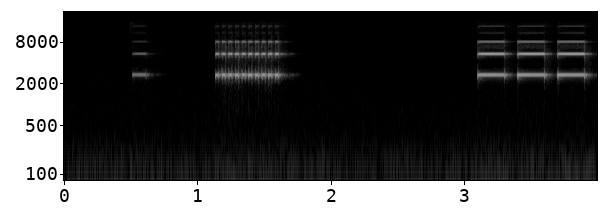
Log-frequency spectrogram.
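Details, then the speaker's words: Emax Tinyhawk 1S brushless whoop with a newly fitted buzzer (black negative, white positive), motors unplugged, powered up. Sharp chirps, a trill, then three long beeps; the buzzer works. "let's see if we hear the buzzer sound up when I apply some power here"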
